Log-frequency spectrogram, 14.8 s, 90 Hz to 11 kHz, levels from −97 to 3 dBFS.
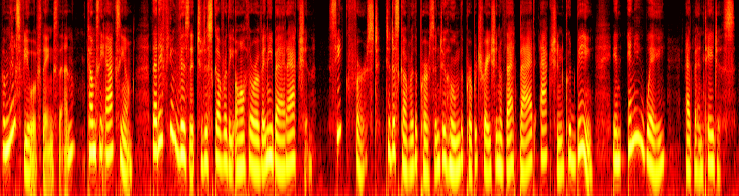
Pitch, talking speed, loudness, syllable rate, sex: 215 Hz, 165 wpm, -20 LUFS, 4.7 syllables/s, female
